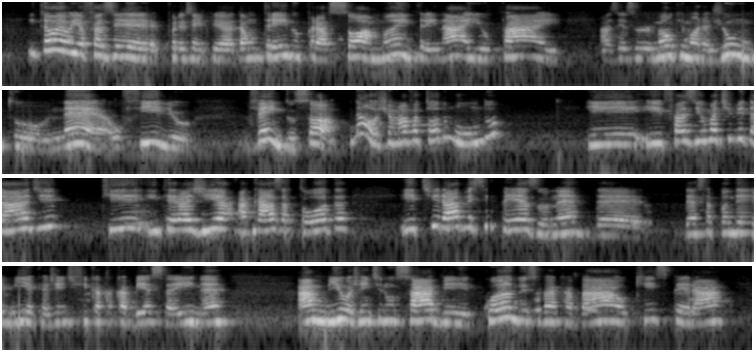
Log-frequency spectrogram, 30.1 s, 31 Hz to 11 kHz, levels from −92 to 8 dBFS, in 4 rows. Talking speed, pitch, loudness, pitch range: 150 wpm, 250 Hz, -23 LUFS, 225-300 Hz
